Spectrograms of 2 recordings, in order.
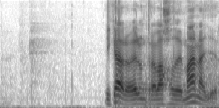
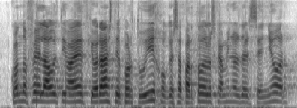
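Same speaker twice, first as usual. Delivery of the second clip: rising sermon appeal, louder; preaching; 4 semitones higher, 4 dB louder than usual. Acted. Pastor challenging the church to pray, building intensity. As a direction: press the congregation with questions.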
